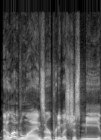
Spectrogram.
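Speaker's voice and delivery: normal talking voice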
